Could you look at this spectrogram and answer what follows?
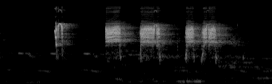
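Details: Black francolin calling: a short harsh note, then a series of loud grating, rasping bursts in quick succession, each strong and broad in pitch, with a quiet background.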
